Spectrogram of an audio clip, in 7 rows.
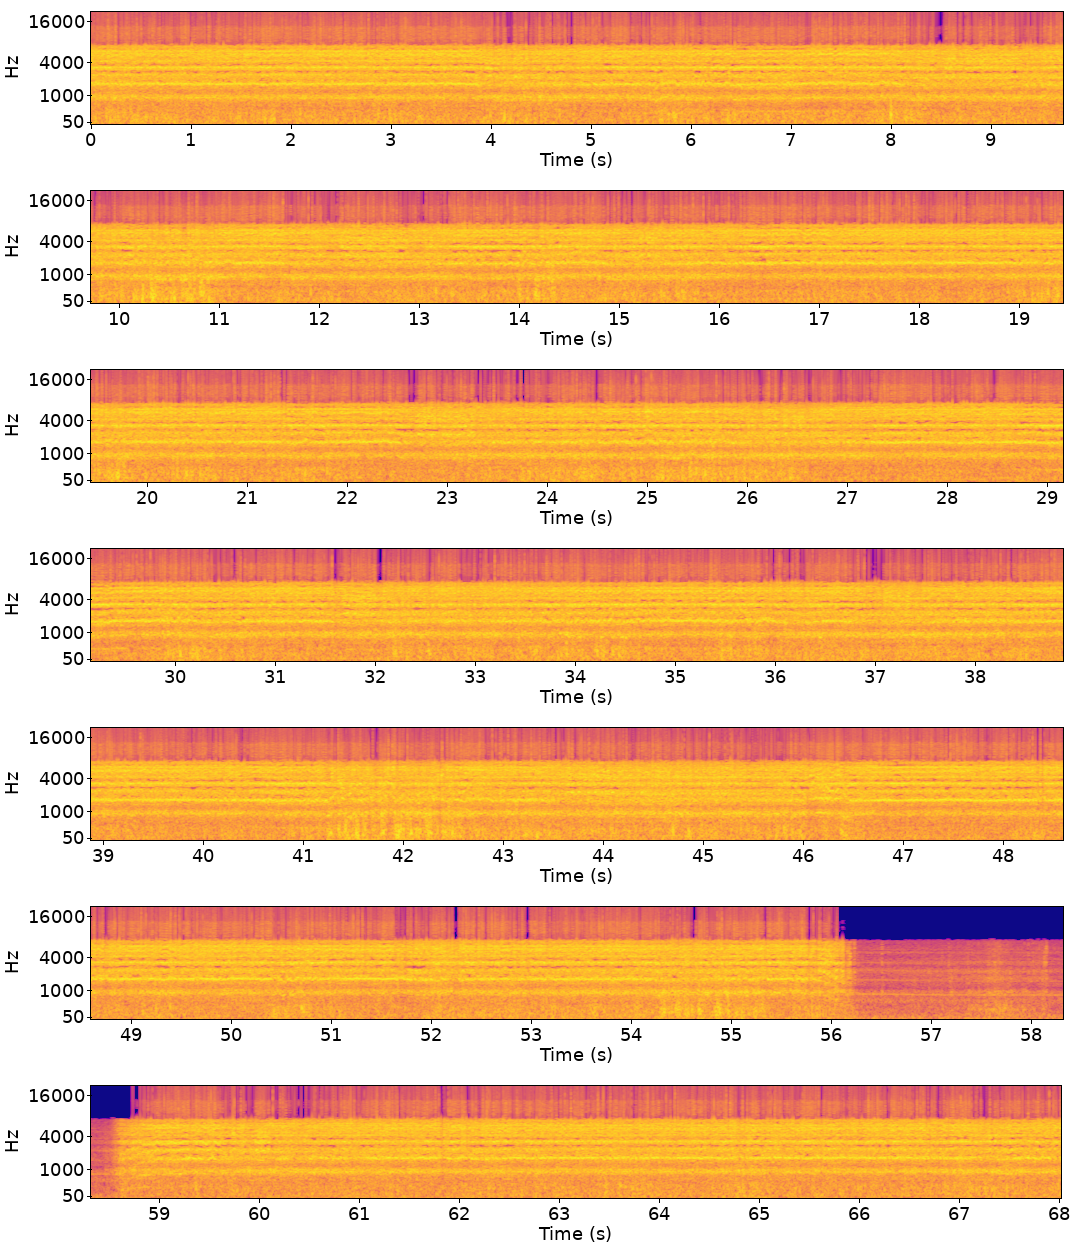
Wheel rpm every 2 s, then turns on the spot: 230, 230, 230, 220, 220, 230, 220, 220, 230, 230, 230, 220, 230, 230, 220, 220, 230, 230, 220, 230, 230, 230, 220, 230, 230, 230, 230, 230, 40, 100, 230, 230, 230, 230.
56-58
